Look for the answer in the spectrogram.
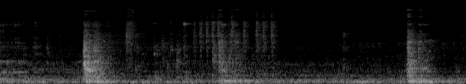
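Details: СЛЗ (Samarkand) elevator, 320 kg capacity, 0.71 m/s, AS-72 motor, after replacement of the door drive motor: quiet hum with soft, even thuds about every 1.5 seconds as the doors move and stop; normal door operation.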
